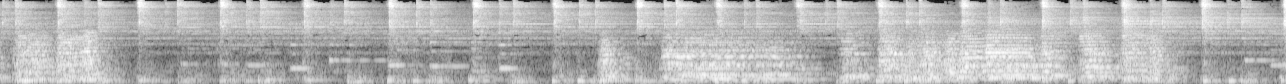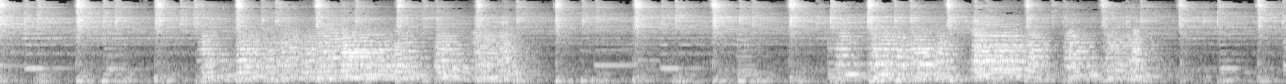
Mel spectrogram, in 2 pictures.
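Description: Youth concert band playing: saxophones, trumpets and other brass over a steady beat of about two strokes a second, swelling several times into loud held chords.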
